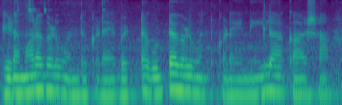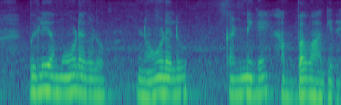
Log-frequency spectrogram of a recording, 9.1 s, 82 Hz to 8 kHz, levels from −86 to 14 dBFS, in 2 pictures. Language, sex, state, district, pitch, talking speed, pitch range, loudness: Kannada, female, Karnataka, Shimoga, 135 Hz, 80 wpm, 130-145 Hz, -22 LUFS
